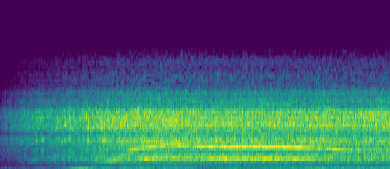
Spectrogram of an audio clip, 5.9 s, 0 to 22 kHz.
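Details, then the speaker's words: Erbauer 18V brushless drill on a generic AliExpress replacement driver board, speed control tested with its ground wire unsoldered: clean whine climbs smoothly as the motor spins up, then holds a steady pitch; variable speed still works. "So, if I put that back on there now, does our variable speed still work?"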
